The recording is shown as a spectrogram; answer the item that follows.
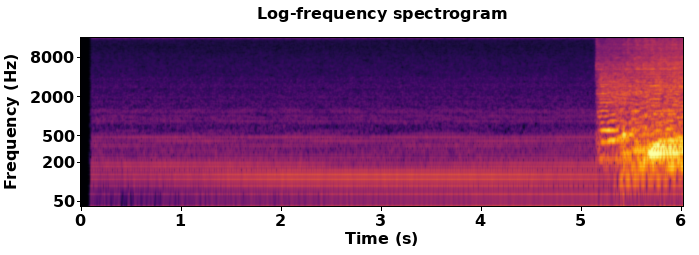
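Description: A faint steady electrical hum, then about five seconds in a recorded enka backing track starts abruptly and plays loud.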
